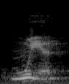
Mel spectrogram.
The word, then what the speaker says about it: Nguyen: my name is Nguyen but in Vietnamese it's actually pronounced when very difficult for people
